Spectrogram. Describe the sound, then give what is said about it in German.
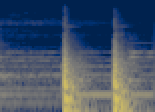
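Two sharp, hollow knocks sound a little over a third of a second apart. They are fairly loud against a faint, quiet hum. “Das Klopfen kam so plötzlich und überraschend, wie es auch in der ersten Nacht kam.”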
